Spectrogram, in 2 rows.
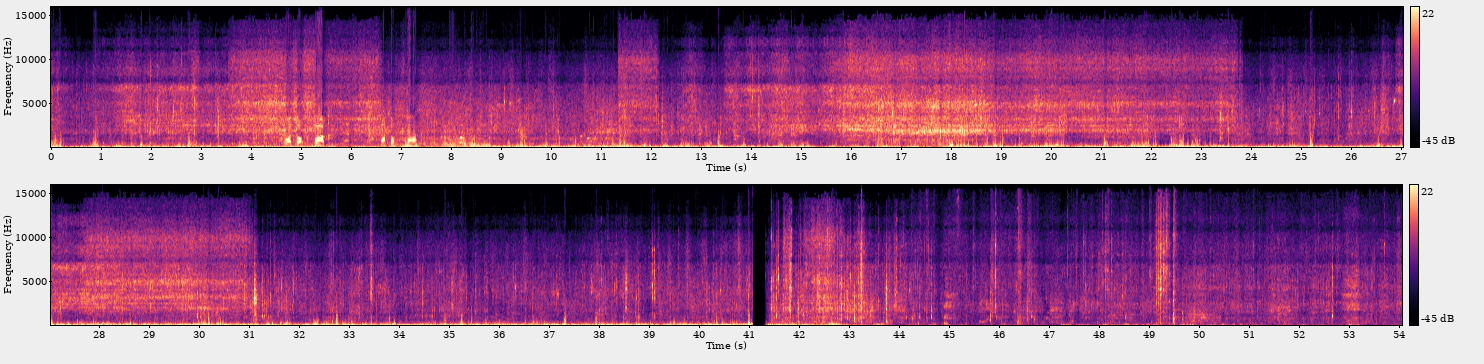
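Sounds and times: bike rattling over rough ground: 0:00.0 - 0:54.0
wind buffeting microphone: 0:00.0 - 0:54.0.

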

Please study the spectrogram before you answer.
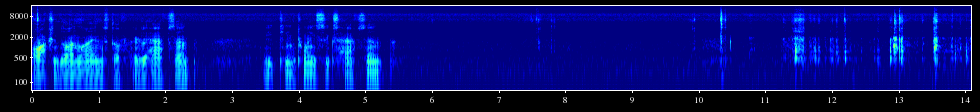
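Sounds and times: coin holders clicking and rattling: 0:11.3 - 0:14.0.

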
